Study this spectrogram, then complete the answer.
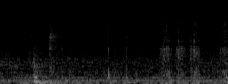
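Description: A serrated knife saws softly through a loaf of cake.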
